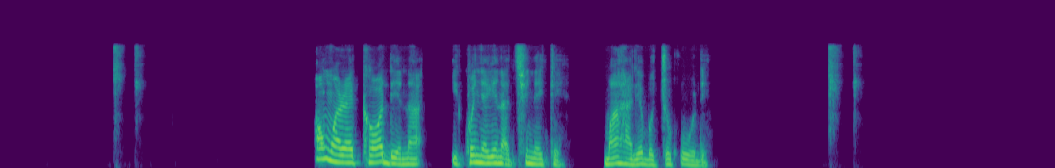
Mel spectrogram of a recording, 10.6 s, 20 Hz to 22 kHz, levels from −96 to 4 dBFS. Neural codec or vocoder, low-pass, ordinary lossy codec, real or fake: codec, 16 kHz, 4.8 kbps, FACodec; 7.2 kHz; none; fake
